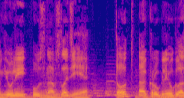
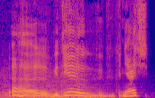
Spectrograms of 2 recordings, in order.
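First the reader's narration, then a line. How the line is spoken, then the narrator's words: Horse asking, trembling voice. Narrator (Russian): дрожащим голосом спросил конь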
